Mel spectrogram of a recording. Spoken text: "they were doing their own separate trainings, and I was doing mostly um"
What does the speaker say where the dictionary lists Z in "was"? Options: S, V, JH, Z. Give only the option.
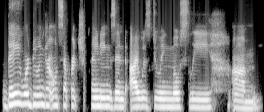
Z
